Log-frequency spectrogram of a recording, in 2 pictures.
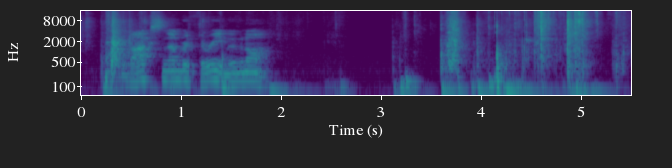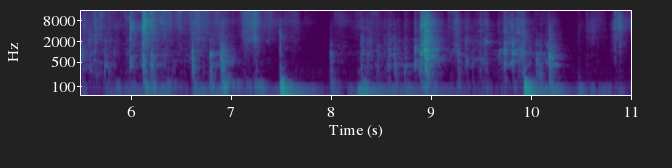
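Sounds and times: box and wrapper rustling: 0:03.9 - 0:07.5, 0:08.2 - 0:11.0.

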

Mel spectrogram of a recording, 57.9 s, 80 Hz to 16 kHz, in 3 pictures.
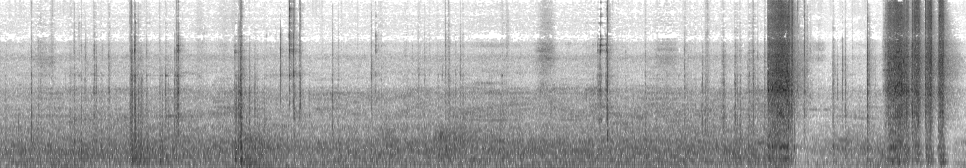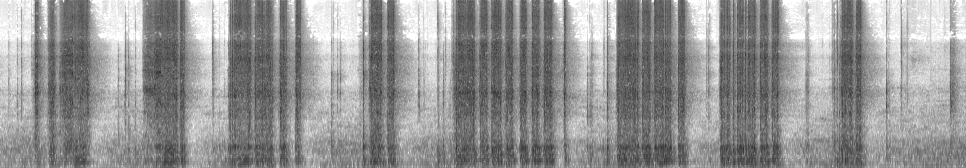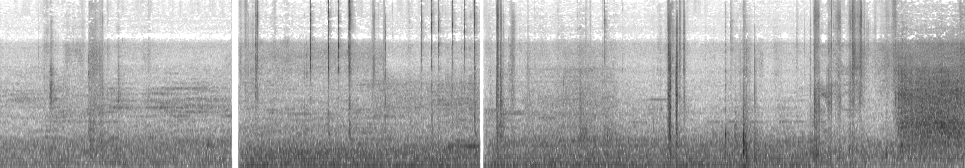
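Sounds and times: steady background noise: 0:00.0 - 0:57.9.

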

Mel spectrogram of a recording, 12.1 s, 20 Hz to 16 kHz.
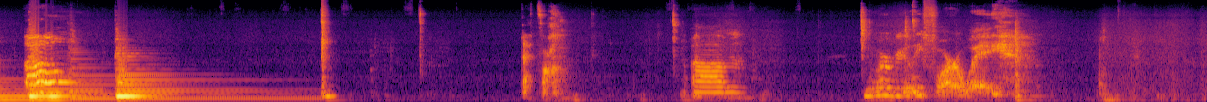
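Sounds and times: acoustic guitar chord ringing: 0:00.0 - 0:03.4.

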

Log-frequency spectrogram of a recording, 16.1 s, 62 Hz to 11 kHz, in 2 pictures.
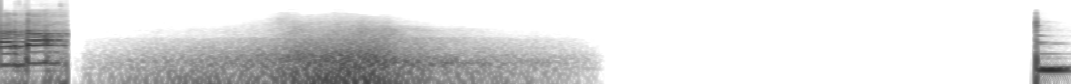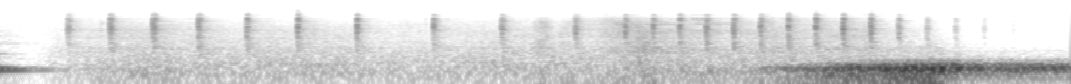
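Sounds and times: low swell and hum: 0:00.6 - 0:04.4, 0:13.8 - 0:16.0
clock-like ticks speeding up: 0:08.5 - 0:16.0.

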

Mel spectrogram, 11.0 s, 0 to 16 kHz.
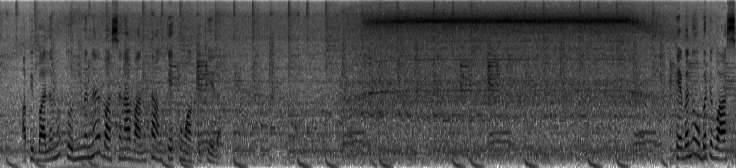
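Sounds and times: background music with thudding beat: 0:00.0 - 0:10.3
steady rush of air: 0:03.4 - 0:10.1.

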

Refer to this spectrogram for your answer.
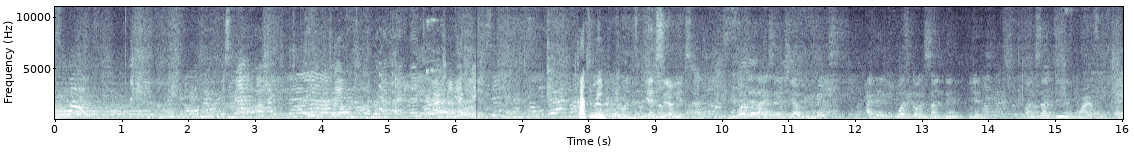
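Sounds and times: many voices chattering in hall: 0:00.0 - 0:16.0.

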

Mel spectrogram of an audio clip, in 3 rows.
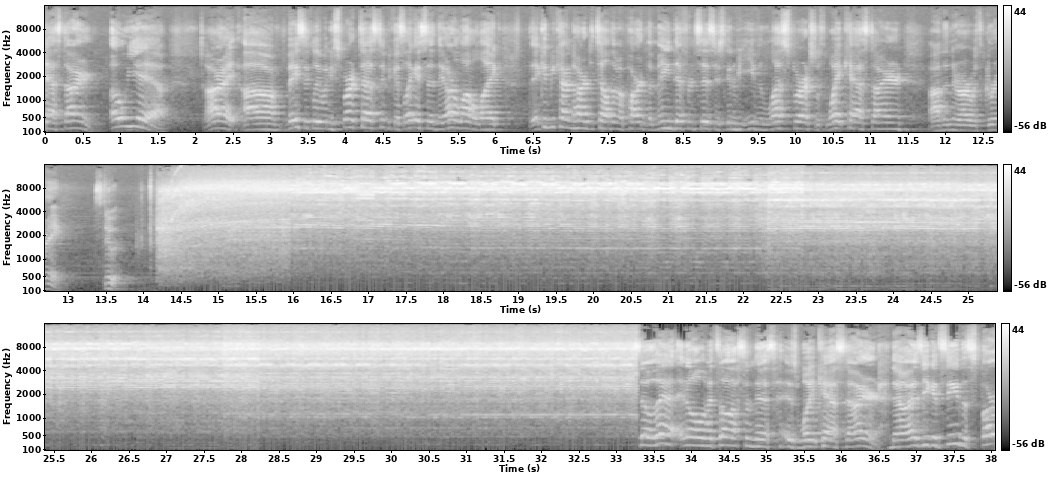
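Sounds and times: angle grinder grinding metal: 0:14.2 - 0:33.3.

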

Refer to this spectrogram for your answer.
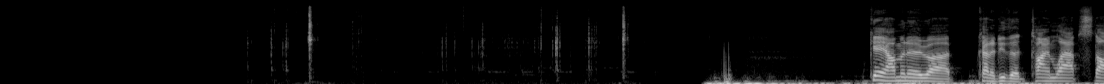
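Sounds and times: hand tools clicking and tapping: 0:02.4 - 0:06.6.

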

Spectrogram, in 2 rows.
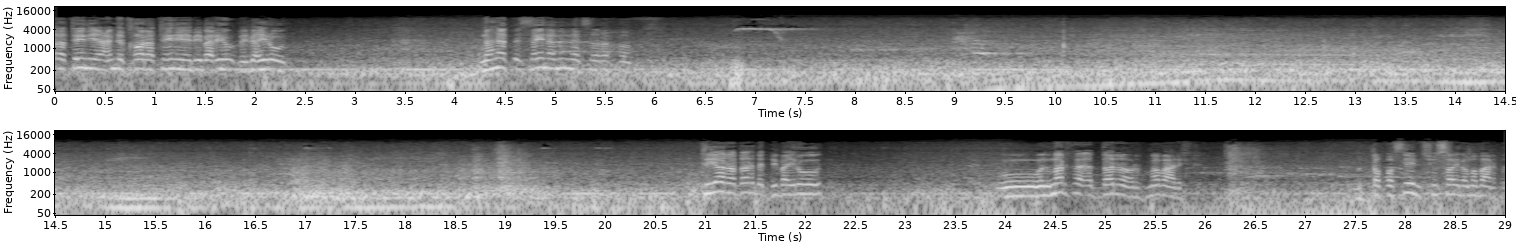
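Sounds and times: wind buffeting microphone: 0:01.9 - 0:24.3
faint voices: 0:07.7 - 0:10.5, 0:25.2 - 0:29.0.

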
